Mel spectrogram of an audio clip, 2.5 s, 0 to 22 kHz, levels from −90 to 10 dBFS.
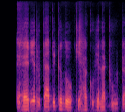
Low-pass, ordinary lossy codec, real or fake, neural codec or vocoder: none; none; fake; codec, 44.1 kHz, 2.6 kbps, DAC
